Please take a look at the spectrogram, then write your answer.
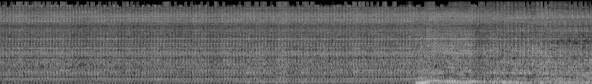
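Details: Yamaha Factor 150 single-cylinder motorcycle engine noise: idling with a busy, uneven rattling clatter over the exhaust note; source not yet pinned down.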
